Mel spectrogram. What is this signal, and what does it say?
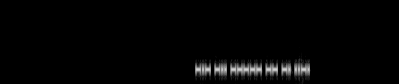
Morse code, heard as a keyed tone, about 67 wpm, 700 Hz. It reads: KD0MNF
